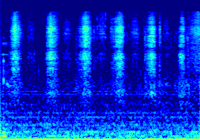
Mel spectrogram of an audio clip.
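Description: Marker tip scratching across paper in quick repeated strokes, about five a second, as it hatches in a shaded area.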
